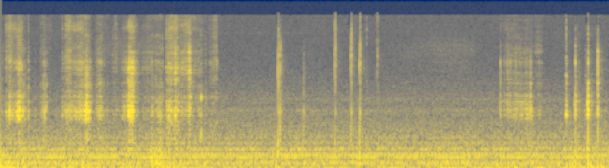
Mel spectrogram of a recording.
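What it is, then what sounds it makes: Wooden tea box. Long pointed nails quickly tap and scratch across the wooden lid of a small wooden "Cherry Tea" box. Soft, rasping scratch bursts alternate with sharp, dry clicks in an irregular rhythm over a low, steady hum. The overall sound stays quiet and close.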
